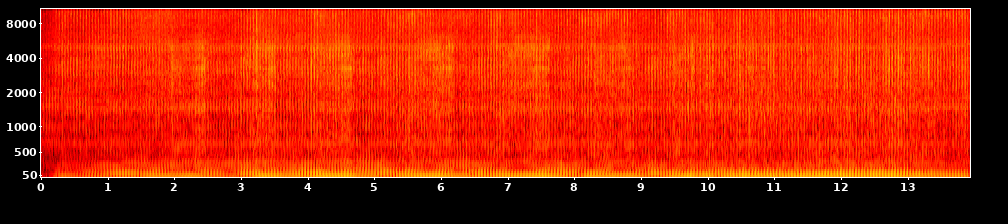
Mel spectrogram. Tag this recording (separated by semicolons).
buzz; cloth; machine; massage; mechanical; stereo; vibrations; vibrator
